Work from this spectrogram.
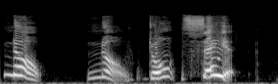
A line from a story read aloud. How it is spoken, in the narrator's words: cried the woman wildly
